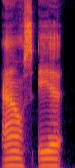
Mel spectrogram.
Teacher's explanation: Maybe dropping the H at the beginning of words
